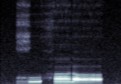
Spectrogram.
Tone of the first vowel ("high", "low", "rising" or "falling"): low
